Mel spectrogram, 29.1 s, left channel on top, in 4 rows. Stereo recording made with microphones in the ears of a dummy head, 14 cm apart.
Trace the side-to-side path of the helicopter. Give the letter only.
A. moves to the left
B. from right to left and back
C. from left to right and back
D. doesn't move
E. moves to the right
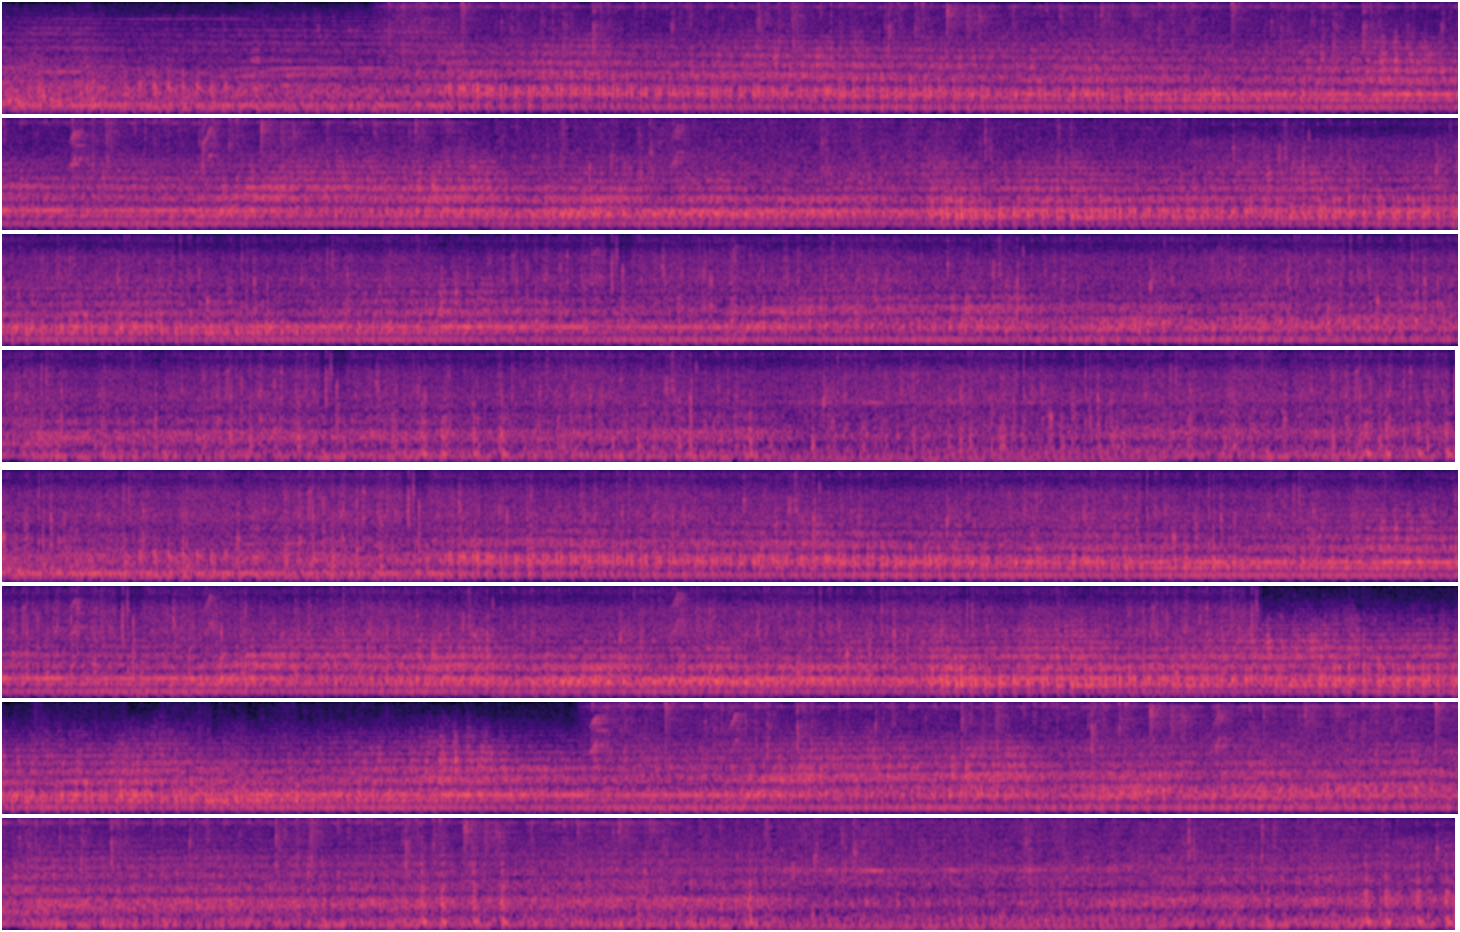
E.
